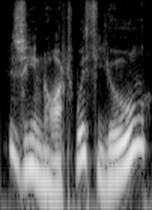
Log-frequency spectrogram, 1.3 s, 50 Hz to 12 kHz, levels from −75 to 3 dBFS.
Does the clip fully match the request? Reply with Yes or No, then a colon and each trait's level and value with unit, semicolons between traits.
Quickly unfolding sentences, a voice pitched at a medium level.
Yes: fast, 235 wpm; medium, 155 Hz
